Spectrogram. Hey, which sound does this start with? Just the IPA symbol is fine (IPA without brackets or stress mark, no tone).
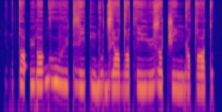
tˤ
